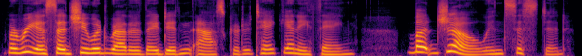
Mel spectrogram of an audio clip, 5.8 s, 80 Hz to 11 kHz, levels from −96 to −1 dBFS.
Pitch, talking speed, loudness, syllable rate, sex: 220 Hz, 155 wpm, -18 LUFS, 4.1 syllables/s, female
